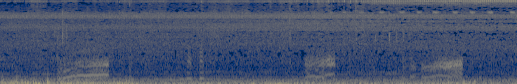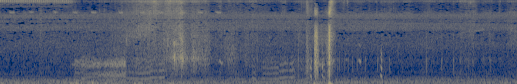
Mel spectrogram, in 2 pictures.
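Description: Chickens giving soft drawn-out calls that bend in pitch, one every couple of seconds, over a low rumble on the microphone in the first few seconds. A single sharp tap sounds close to the microphone near the end.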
